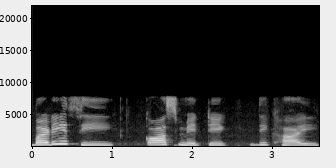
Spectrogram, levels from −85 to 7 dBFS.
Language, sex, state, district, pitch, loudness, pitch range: Hindi, female, Bihar, West Champaran, 260 Hz, -16 LUFS, 235-310 Hz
